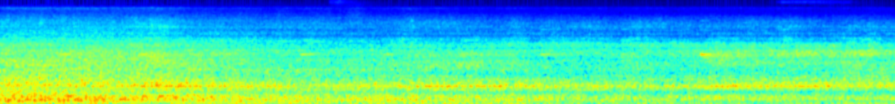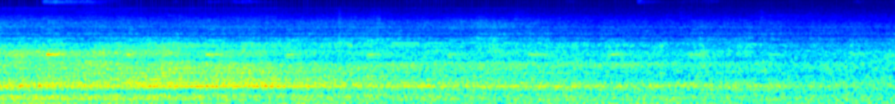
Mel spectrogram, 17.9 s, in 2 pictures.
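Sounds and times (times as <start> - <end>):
train wheels on rails: 0.0 - 17.9.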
